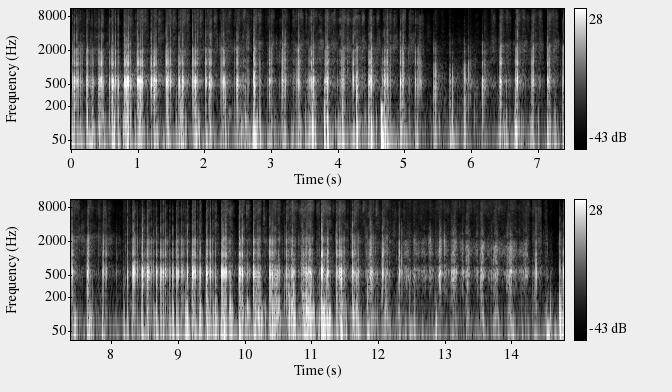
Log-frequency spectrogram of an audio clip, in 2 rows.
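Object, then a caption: Spiral-bound notebook with cardboard cover. Fingernails rapidly tap and scratch the printed Hello Kitty cardboard cover of a small spiral-bound paper notebook held close to the microphone. The dense stream of short, dry clicks carries a hollow ring near 520 Hz and a crackly texture, easing briefly in the middle before picking back up.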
